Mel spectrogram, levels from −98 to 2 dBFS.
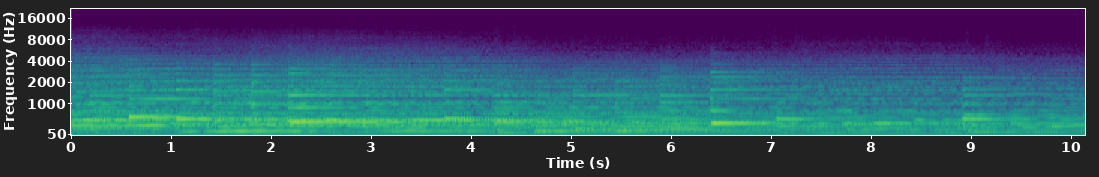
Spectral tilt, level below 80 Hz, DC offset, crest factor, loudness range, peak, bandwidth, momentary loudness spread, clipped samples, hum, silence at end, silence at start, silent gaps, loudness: -9 dB/octave; -54 dBFS; 0.9%; 16 dB; 5 LU; -8 dBFS; 6.6 kHz; 11 LU; under 0.1%; none; 0 s; 0 s; none; -26 LUFS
